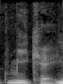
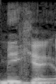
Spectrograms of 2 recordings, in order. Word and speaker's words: McKay: You put, do you pronounce it McKay or Mikkei? – I pronounce it Mikkei. – Mikkei, okay. – I think that's I think it is Mikkei.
